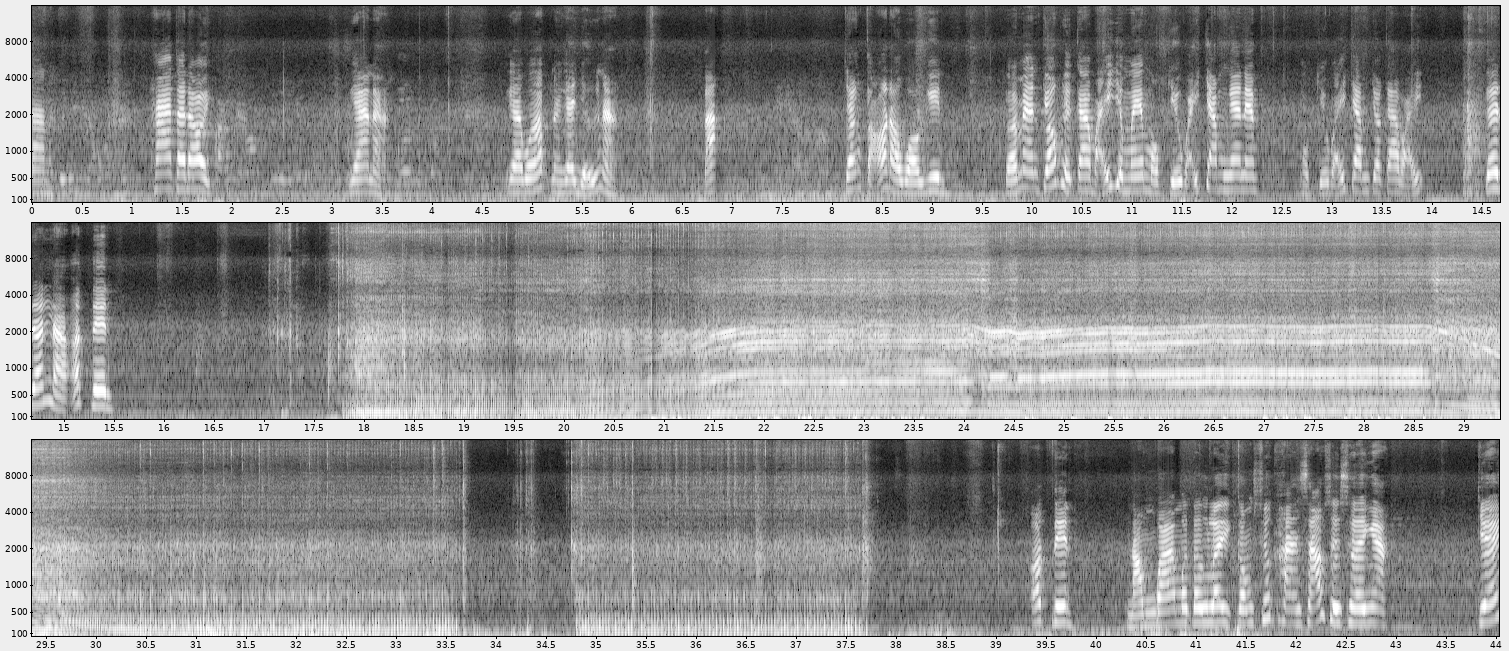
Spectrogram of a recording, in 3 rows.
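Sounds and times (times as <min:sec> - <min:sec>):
brush cutter engine revving: 0:17.0 - 0:37.8.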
